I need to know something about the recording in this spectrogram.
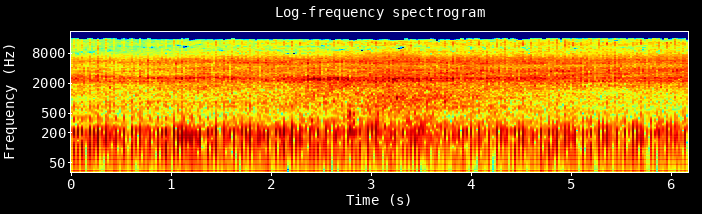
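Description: A motorcycle engine idles with a steady, rapid putter close by.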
